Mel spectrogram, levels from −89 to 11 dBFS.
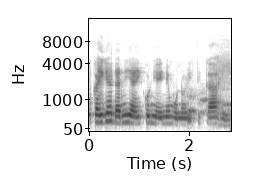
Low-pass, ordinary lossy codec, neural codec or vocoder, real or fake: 14.4 kHz; none; none; real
